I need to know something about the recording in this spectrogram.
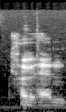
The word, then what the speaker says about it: Cohen: magazine Elliot a Kohan how do you pronounce it's Cohan isn't it the Cohen yeah typical Jewish name Cohen they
